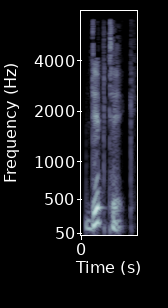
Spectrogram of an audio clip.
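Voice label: "diptych", British English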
